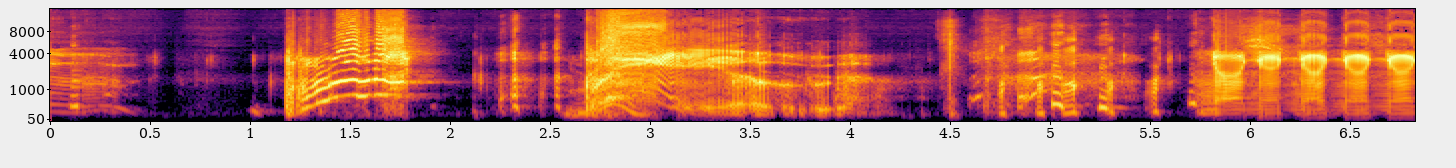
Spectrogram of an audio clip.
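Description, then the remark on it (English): A voice makes blown, sputtering fart imitations, mixed with laughing and giggling, ending in a buzzy, pulsing raspberry. “Wait, what sound do you make when you fart?”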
